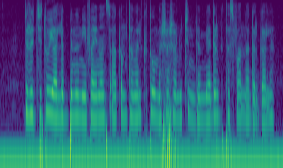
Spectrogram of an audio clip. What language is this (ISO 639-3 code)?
amh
